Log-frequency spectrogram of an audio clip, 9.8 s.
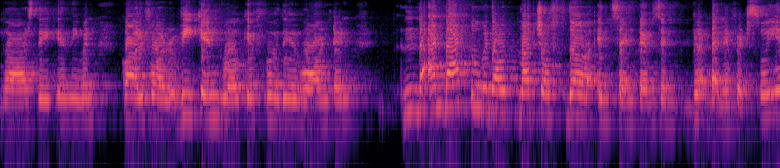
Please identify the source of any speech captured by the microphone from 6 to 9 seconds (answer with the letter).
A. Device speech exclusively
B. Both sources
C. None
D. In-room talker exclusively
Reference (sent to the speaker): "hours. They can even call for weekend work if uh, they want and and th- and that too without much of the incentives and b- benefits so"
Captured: A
